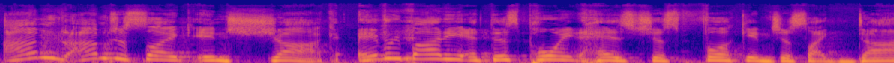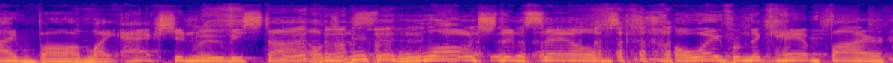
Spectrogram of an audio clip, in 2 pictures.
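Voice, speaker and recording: A man chatting casually and telling stories on a podcast, with slangy, profane, animated delivery. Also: sits high, slow, hardly any pauses. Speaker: podcast crew member. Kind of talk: casual comedic storytelling chat.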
